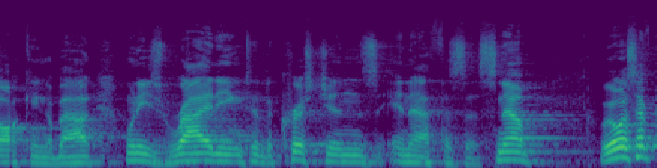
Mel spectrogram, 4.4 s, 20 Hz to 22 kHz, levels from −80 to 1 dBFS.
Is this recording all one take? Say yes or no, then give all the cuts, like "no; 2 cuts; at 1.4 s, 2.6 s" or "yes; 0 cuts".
yes; 0 cuts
